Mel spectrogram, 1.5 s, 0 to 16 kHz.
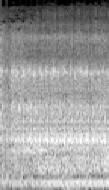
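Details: GM 4-71 two-stroke supercharged diesel, about 160 hp, 50-60 years old, powering a Frick sawmill, cold, 48 psi oil pressure, before secondary fuel filter change: steady, even idle with smooth low drone, no knocks or misses.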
